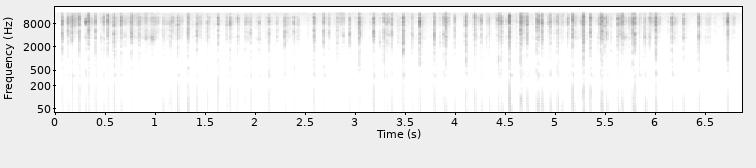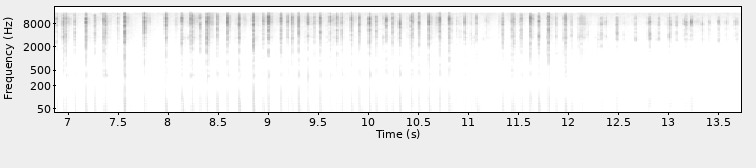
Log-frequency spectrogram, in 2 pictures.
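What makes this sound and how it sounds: A clear plastic water bottle with a blue label and white cap is held in one hand while the fingertips of the other hand speed-tap the label area. The result is a fast, continuous stream of short, dull plastic taps, mostly low and thumpy, with some bright crackling.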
